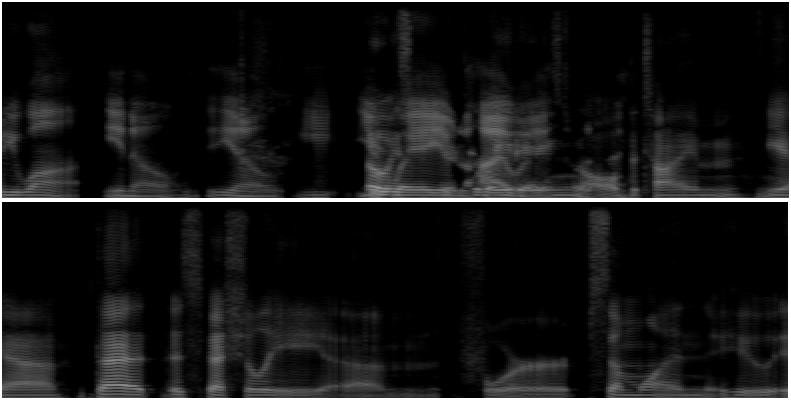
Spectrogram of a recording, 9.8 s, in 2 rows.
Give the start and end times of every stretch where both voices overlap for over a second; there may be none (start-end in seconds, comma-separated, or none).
2.3-3.9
